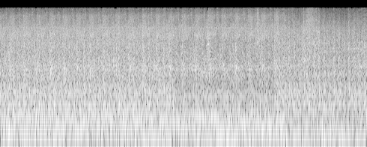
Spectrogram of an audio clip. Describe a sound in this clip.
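Rapid gunfire rattles in a game.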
